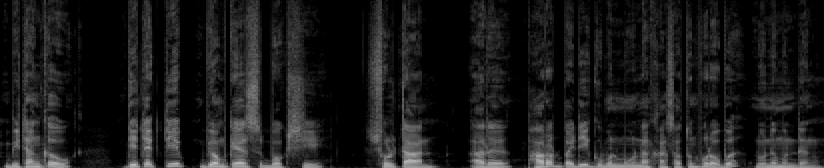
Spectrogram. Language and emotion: Bodo, neutral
